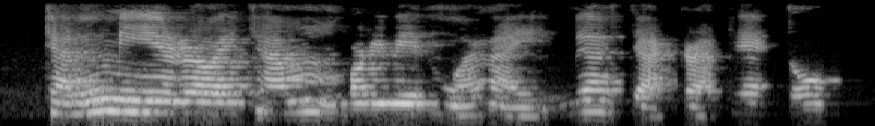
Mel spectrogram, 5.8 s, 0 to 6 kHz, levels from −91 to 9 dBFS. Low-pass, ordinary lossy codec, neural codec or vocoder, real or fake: 5.4 kHz; none; none; real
